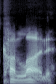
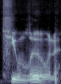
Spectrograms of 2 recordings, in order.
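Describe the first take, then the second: First: "Kunlun" said KUN-lun with short vowels; show's Kunlun pronunciation. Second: "Kunlun" said kyoon-LOON; old Kunlun pronunciation. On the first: Fan reporting the show's version, kun-lun pronunciation. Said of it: "the show comes on and says". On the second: Fan recalling reading the comics, kyoon-loon pronunciation. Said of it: "I would pronounce the city". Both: Shown as a demonstration.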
